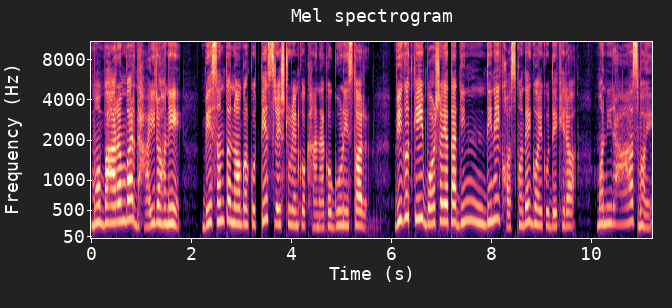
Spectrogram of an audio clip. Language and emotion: Nepali, sad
